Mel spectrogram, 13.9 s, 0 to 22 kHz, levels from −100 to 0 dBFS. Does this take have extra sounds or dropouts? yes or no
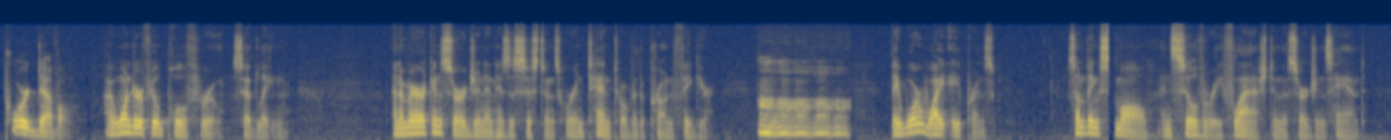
yes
